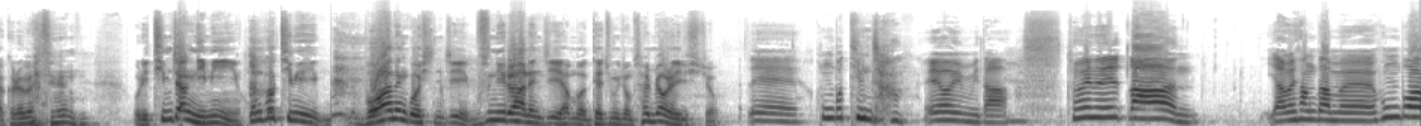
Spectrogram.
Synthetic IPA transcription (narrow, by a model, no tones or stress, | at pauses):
t͡ɕakɯɾʌmjʌnɯn | uɾitʰimd͡ʑaŋɲimihoŋbotʰimimʌɦanɯnɡʌɕʰidnd͡ʑimusʰɯniɾɯɭhanɯnd͡ʑihambʌnte̞d͡ʑuŋt͡ɕomsʰʌɭmjʌŋɯɭhe̞d͡ʑuɕʰi̥d͡ʑo | ne̞ɸoŋbotʰimd͡ʑaŋe̞ʌimɲidat͡ɕʌŋenɯniɭt͈an | jamesʰaŋdamɯɭɸoŋboɦa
